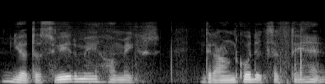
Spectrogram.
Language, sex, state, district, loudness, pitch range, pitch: Hindi, male, Assam, Kamrup Metropolitan, -17 LUFS, 100-115 Hz, 105 Hz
